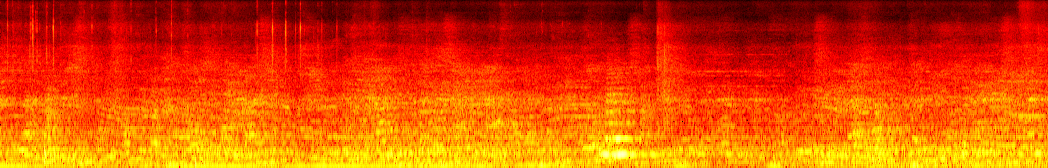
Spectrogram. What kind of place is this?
cafe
